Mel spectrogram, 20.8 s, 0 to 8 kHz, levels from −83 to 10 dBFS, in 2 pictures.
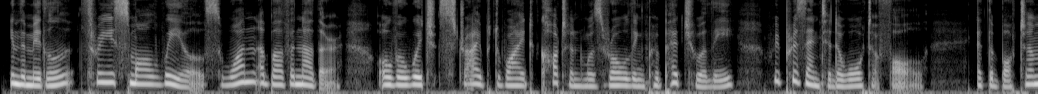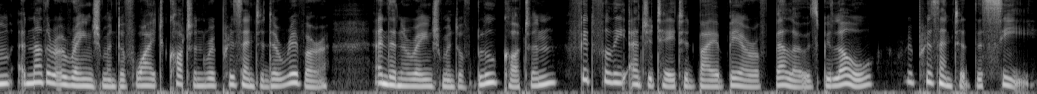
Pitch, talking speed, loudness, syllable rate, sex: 195 Hz, 140 wpm, -18 LUFS, 5.1 syllables/s, female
